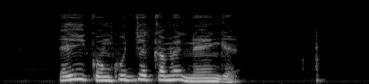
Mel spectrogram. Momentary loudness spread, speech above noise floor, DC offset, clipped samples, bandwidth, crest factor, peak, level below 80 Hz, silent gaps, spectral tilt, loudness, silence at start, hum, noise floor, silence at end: 5 LU; 45 dB; under 0.1%; under 0.1%; 11.5 kHz; 16 dB; -8 dBFS; -62 dBFS; none; -7.5 dB/octave; -23 LUFS; 0.6 s; 50 Hz at -40 dBFS; -67 dBFS; 1.3 s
